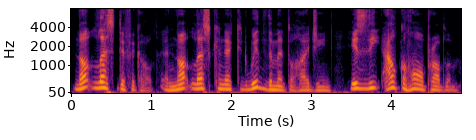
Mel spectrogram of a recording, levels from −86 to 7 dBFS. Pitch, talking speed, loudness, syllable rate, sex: 145 Hz, 185 wpm, -20 LUFS, 5.6 syllables/s, male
